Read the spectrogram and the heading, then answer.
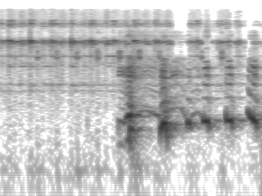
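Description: Small bells jingle in a steady, shimmering high rattle as they're shaken, while short pitched vocal sounds rise and fall over the second half.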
